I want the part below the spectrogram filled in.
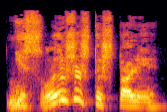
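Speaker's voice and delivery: mild angry cry from a father; shouting. Acted. Father scolds his hesitating daughter, understated shout. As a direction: demand it sharply, a restrained shout. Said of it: "закричал отец".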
